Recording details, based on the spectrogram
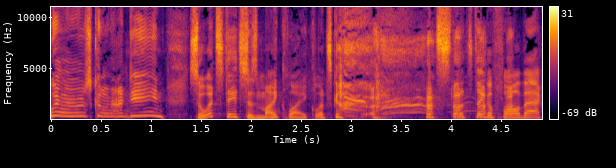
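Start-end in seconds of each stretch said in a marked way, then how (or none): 0.0-1.2 put-on very high-pitched old-timey newsreel-style voice. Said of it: "that was my throwback voice for that".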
